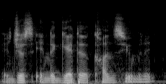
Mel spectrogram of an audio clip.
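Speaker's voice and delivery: ordinary talk, nothing marked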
